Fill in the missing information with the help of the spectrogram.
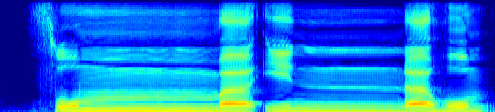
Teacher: tahan dulu gunnahnya, tahan dulu suara m-nya karena dia termasuk hukum bacaan gunnah. Inna sama ditahan.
